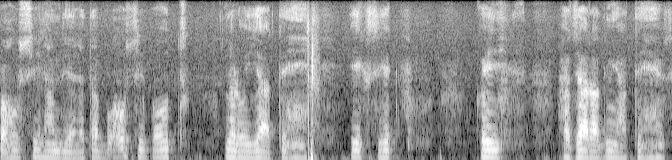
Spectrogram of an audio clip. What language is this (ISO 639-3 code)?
hin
